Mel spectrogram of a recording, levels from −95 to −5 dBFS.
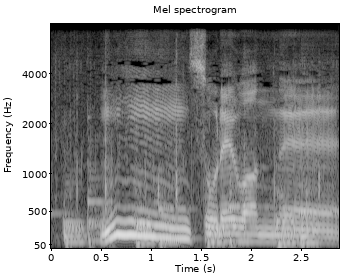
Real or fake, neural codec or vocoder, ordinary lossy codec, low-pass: real; none; none; 7.2 kHz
